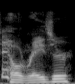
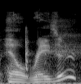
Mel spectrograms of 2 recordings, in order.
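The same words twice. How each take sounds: First: The word is slurred together without a pitch rise. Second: The word is clipped with pitch rising in the middle. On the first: "true Yinzers lazy their words in, which is why it goes Hellraiser" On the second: "more staccato with your New York uh, accent, and you go Hellraiser, and you raise up"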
